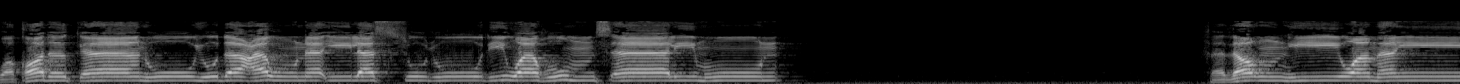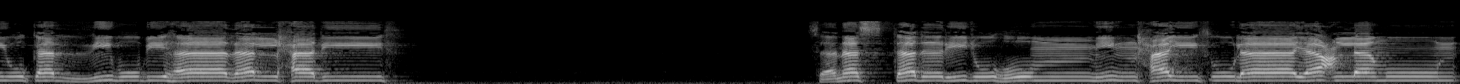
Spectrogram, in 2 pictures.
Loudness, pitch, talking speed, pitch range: -22 LUFS, 180 Hz, 35 wpm, 115-185 Hz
